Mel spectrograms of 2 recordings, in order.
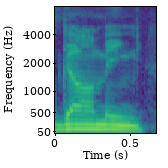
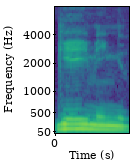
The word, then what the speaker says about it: Gaming: His name is Garming. It's not pronounced gaming though and he has nothing to do with gaming.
